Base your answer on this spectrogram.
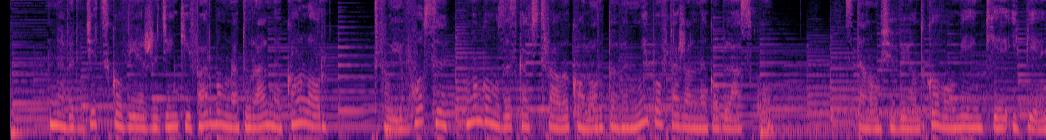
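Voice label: Polish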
